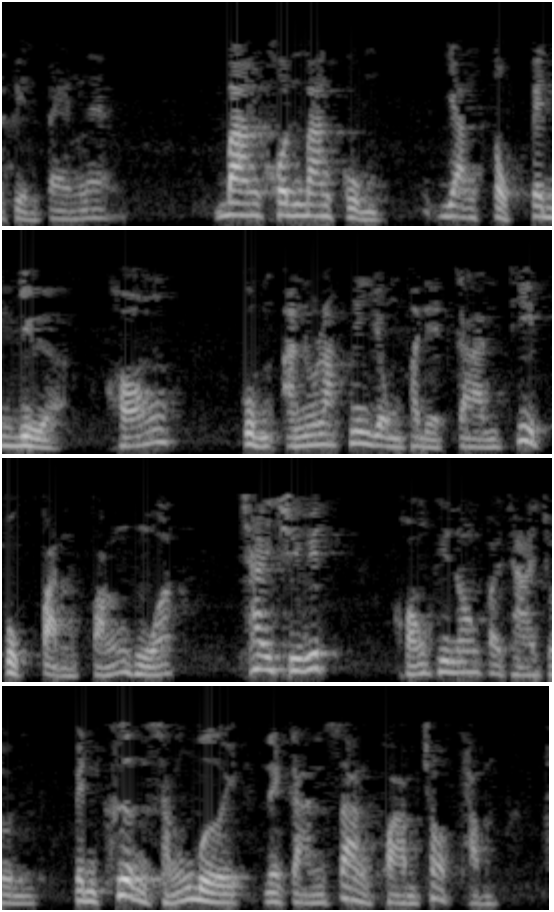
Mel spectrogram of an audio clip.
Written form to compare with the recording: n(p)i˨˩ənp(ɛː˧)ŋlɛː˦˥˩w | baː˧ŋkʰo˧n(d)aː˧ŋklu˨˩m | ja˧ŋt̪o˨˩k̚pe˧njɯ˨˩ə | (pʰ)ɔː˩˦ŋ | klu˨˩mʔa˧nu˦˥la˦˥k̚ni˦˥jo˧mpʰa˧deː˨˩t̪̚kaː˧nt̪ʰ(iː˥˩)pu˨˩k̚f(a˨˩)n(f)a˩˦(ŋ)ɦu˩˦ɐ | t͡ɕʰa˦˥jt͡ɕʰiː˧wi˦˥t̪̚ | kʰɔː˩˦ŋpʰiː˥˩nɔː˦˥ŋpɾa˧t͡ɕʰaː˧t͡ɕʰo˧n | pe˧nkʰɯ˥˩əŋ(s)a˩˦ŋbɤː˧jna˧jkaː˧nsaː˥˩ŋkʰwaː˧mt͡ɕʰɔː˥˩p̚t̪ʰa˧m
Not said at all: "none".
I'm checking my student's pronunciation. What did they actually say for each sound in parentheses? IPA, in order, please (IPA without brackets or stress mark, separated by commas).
p, ɛː˧, b, kʰ, iː˥˩, a˨˩, f, ŋ, s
